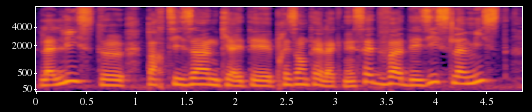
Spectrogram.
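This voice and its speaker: A man's voice: a little high, big pitch swings, moderate pace. A man speaking as a guest in a TV news debate, formal and assertive with an indignant edge. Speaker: panel guest.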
